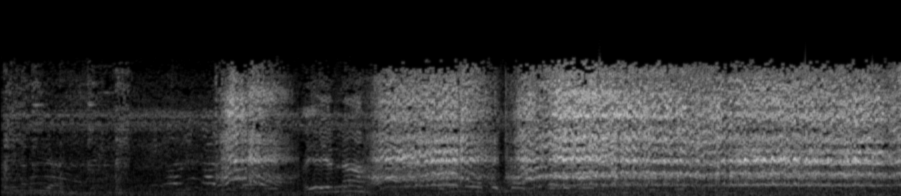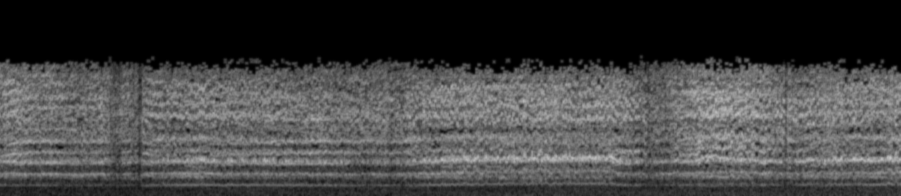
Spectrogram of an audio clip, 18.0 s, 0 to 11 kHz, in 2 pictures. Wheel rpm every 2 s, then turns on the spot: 0, 30, 100, 160, 160, 160, 160, 160, 160.
none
